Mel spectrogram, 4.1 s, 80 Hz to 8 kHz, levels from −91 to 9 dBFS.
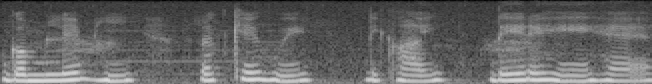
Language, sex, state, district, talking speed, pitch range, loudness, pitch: Hindi, male, Uttar Pradesh, Shamli, 115 wpm, 215-235 Hz, -14 LUFS, 225 Hz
